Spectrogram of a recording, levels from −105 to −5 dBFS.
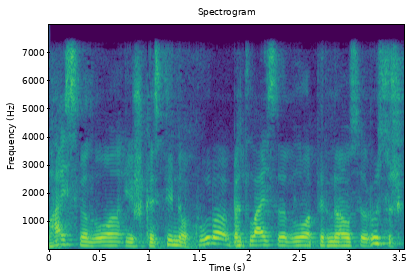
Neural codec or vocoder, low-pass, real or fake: codec, 16 kHz in and 24 kHz out, 1.1 kbps, FireRedTTS-2 codec; 7.2 kHz; fake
